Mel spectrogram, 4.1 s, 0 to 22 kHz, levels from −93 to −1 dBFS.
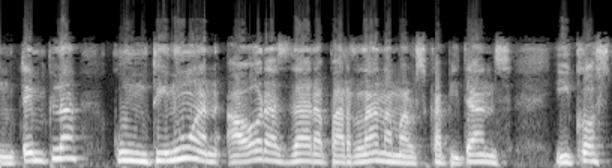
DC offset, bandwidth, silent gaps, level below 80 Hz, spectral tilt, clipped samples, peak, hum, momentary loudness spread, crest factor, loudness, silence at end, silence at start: under 0.1%; 14 kHz; none; -42 dBFS; -4.5 dB/octave; 0.9%; 0 dBFS; none; 5 LU; 10 dB; -9 LUFS; 0 s; 0 s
